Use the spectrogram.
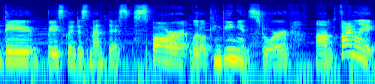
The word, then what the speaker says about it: Spar: Turns out it's spelled S-P-A-R. I would call it spar. They call it, with their accents, it sounds to my ears like spa.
